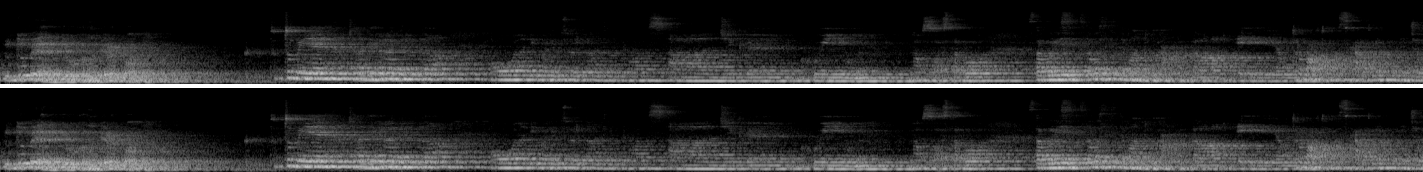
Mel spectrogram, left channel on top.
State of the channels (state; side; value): normal; both; correlation 0.94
